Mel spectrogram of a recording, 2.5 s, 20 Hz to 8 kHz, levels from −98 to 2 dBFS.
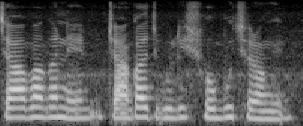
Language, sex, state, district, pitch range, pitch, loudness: Bengali, female, West Bengal, Cooch Behar, 215-235 Hz, 225 Hz, -18 LUFS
